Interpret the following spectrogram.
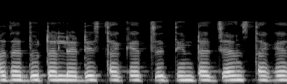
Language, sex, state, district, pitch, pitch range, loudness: Bengali, female, West Bengal, Jalpaiguri, 200 Hz, 200-205 Hz, -13 LUFS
